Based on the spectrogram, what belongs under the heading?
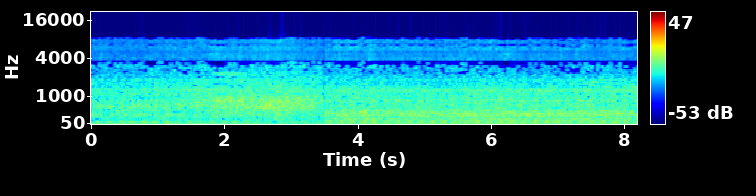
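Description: Diesel train standing at the platform with its engine running, a steady rumble and noise with a low hum.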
